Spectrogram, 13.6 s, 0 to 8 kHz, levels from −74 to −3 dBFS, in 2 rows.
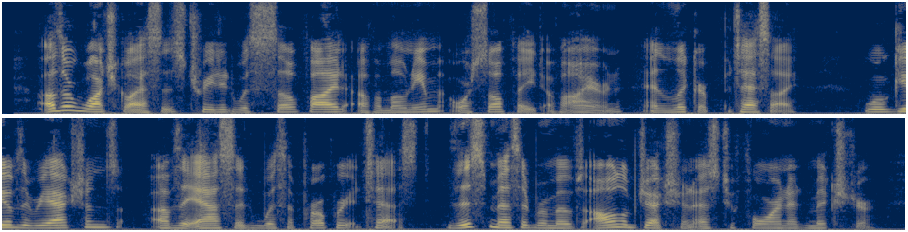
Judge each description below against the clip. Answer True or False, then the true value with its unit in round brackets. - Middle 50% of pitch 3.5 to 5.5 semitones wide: False (3.1 semitones)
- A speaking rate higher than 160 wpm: False (145 wpm)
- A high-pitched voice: False (165 Hz)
